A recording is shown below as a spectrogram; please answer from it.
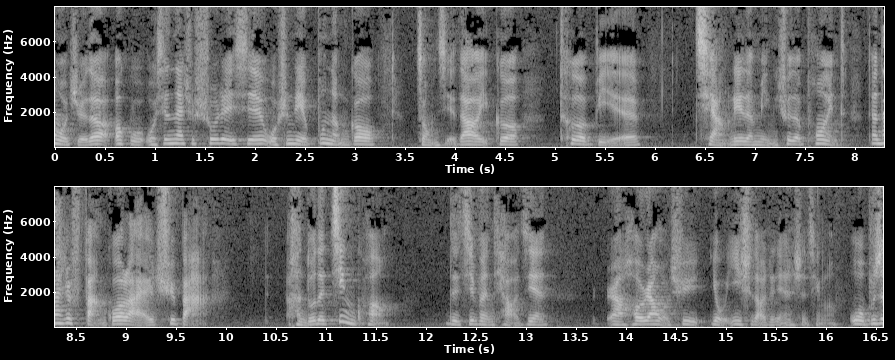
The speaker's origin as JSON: {"language": "Chinese", "country": "China", "said": "可能因为我是中国人"}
